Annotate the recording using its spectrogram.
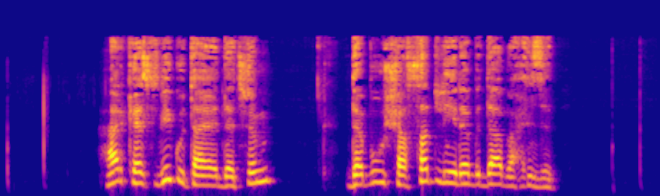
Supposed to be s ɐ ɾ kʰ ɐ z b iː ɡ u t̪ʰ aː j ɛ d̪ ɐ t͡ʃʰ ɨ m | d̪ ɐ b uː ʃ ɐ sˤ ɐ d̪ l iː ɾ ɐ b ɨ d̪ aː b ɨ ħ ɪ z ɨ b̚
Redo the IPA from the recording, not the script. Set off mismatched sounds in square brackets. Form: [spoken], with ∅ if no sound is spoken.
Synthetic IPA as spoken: [h] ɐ ɾ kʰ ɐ [s] b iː ɡ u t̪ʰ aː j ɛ d̪ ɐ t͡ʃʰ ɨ m | d̪ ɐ b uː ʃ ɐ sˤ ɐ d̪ l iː ɾ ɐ b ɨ d̪ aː b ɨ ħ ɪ z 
